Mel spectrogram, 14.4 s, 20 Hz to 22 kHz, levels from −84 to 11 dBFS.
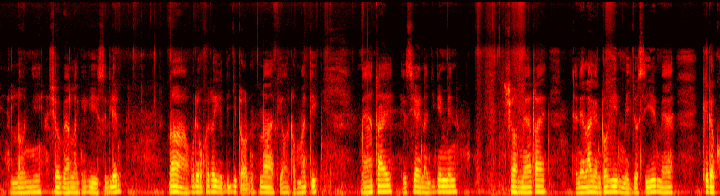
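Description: A speech clip with a repeated buffer at 7.33 s: the same tiny slice of audio plays three times in a row, heard as a brief click or buzz, which fits a 5 ms buffer being replayed when fresh audio arrived late. On a waveform, identical short cycles sit side by side with abrupt jumps at each join. On a spectrogram, thin vertical lines mark the joins, with a comb of harmonics spaced about 200 Hz apart.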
